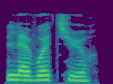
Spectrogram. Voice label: "La voiture", French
